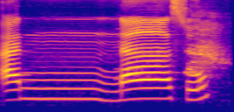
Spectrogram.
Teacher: Nah, di sini huruf nun bertasydid ya, karena nunnya bertasydid maka dia wajib gunnah. Dan tempo gunnahnya itu 2 harokat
